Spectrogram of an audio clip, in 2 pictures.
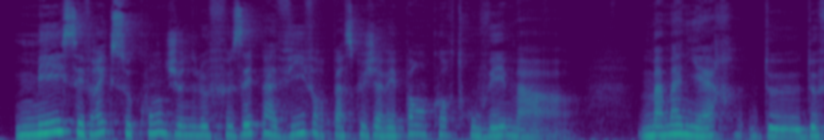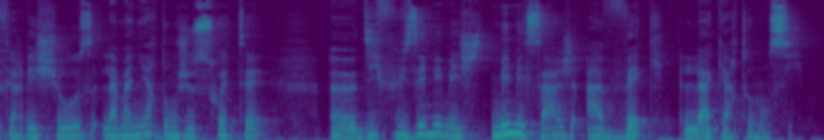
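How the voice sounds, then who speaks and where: A woman with a dark, mellow tone speaks at a moderate pace with ordinary pitch variation, and audible room echo surrounds her voice. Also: fairly low pitch for a woman. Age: 40s. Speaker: spiritual podcast host. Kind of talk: solo monologue. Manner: halting.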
